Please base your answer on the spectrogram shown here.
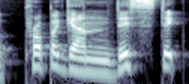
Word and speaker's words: propagandistic: propaganda it was for propagandistic purposes propagandistic propagandistic then the stress moves onto the E propaganda propagandistic propaganda propagandistic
